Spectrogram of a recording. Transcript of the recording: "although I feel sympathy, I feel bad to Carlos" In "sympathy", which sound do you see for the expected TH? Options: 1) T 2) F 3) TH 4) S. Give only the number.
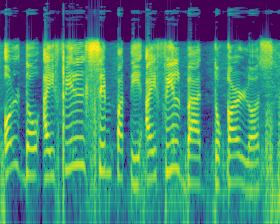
1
